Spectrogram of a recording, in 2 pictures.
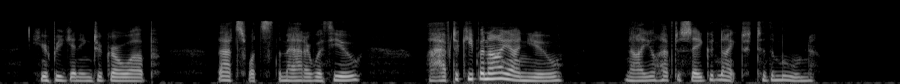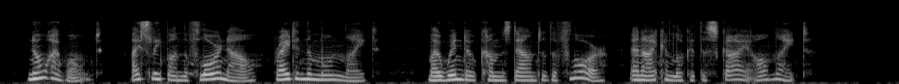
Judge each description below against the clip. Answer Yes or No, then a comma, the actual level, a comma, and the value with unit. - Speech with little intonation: No, average, 3.8 semitones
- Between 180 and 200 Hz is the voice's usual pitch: Yes, high, 190 Hz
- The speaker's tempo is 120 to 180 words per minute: No, average, 195 wpm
